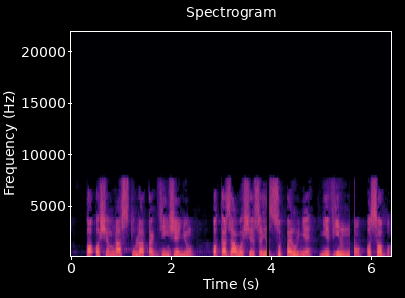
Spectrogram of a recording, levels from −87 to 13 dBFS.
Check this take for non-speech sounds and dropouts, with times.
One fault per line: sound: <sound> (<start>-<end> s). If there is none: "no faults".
sound: dropout (3.9-4.0 s)
sound: dropout (5.6-5.7 s)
